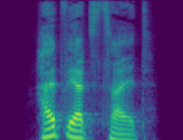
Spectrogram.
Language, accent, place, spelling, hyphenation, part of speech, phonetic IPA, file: German, Germany, Berlin, Halbwertszeit, Halb‧werts‧zeit, noun, [ˈhalpveːɐ̯t͡sˌt͡saɪ̯t], De-Halbwertszeit.ogg
- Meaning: half-life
